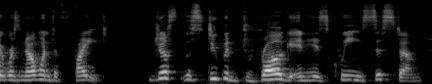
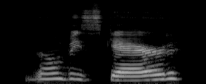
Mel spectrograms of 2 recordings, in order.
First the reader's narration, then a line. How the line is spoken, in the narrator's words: Jupiter slurred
